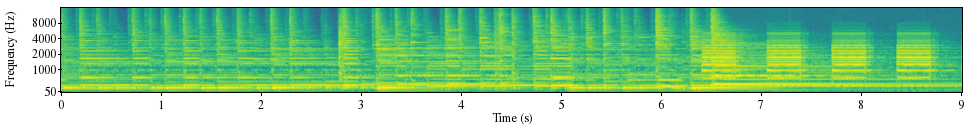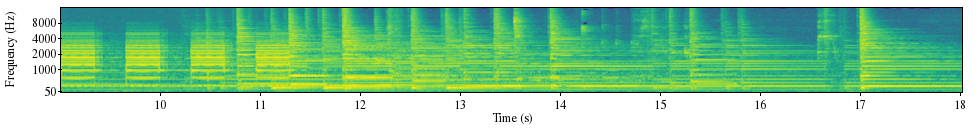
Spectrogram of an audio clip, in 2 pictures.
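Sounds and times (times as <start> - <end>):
acoustic guitar: 0.0 - 18.0.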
